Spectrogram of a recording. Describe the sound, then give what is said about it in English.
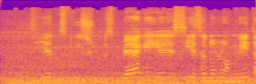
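Car engine rumbling steadily as the vehicle drives past farm fields of corn, a continuous low drone with a voice talking over it. “As he drives past his fields”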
